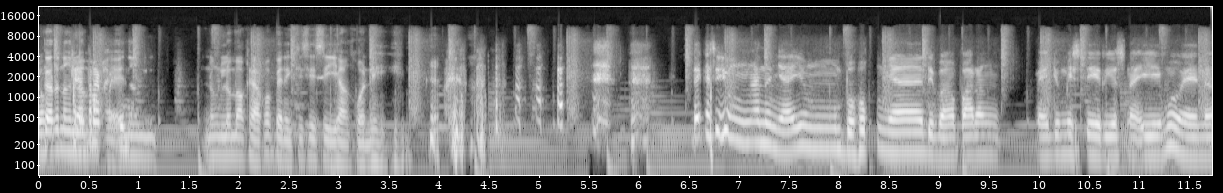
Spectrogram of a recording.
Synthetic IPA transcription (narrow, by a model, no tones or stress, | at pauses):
pɛːɾonɐŋlɛʊpɾɛnɐ | nɐŋlʊmɐkɪɐko̞pɪnɐɡ̚sisisiːhɐŋkonɛ | d̪ɛkɐsɛjʊŋʔɐnoɲajʊŋbʊɦok̚ɲad̪ɪbapaːɾɐŋ | mɛd͡ʒomɪst̪ɛːɾɪosnɐʔiːmoʔɛnɐ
